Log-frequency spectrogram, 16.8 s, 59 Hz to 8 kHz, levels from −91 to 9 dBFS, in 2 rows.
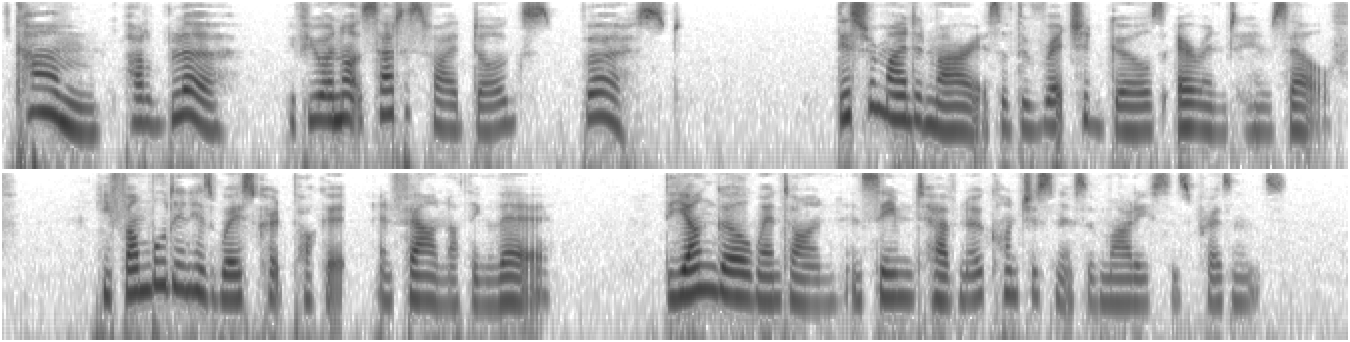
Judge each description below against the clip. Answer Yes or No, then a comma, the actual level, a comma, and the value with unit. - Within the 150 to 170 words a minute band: Yes, average, 155 wpm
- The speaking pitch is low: No, high, 205 Hz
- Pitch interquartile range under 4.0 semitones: No, average, 4.5 semitones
